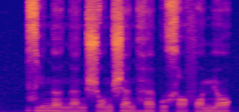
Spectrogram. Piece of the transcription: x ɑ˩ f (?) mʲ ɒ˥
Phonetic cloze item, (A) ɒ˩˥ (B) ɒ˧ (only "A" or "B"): A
